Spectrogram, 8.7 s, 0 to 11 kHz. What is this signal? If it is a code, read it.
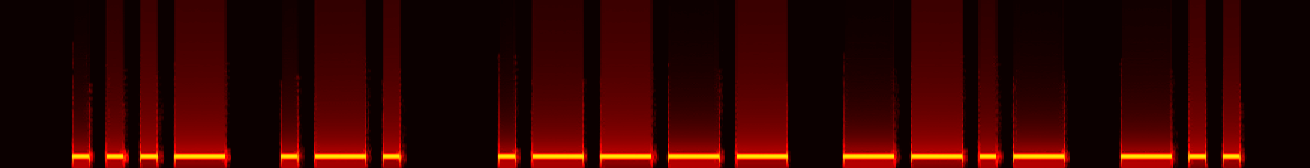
Morse code, heard as a keyed tone, about 10 wpm, 800 Hz. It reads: VR1QD
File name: CW / DET / 1 6 1500C S C 10wpm 4252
